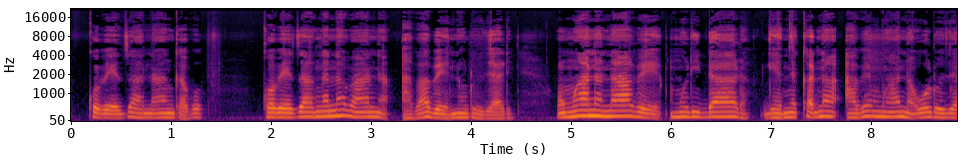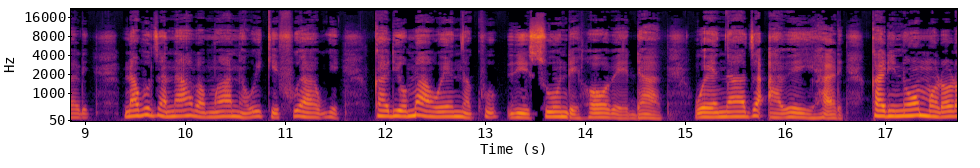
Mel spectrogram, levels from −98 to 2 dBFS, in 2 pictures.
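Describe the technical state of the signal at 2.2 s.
At 2.2 s the speech signal is intact, with no audible technical fault at that moment.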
